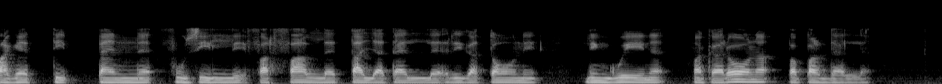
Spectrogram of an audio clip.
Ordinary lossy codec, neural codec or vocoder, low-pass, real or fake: none; none; 5.4 kHz; real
